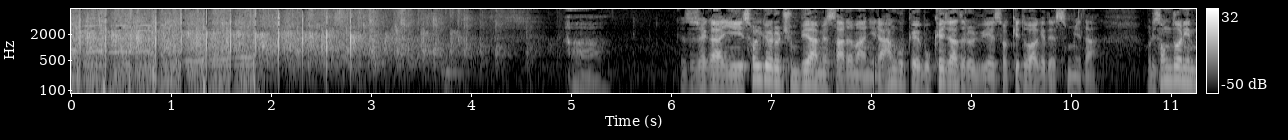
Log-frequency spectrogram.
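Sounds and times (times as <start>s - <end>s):
audience applause: 0.0s - 4.8s
speech: 6.3s - 11.2s.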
